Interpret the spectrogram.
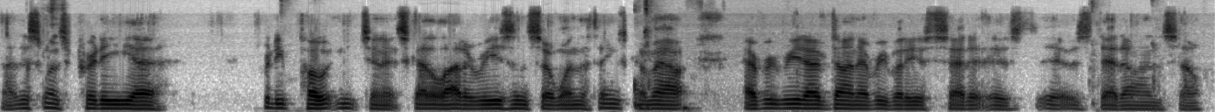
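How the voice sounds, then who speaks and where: An older man hosting a live card reading over a headset, speaking in a calm, soothing, unhurried way. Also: on the low side, gravelly, lo-fi sound. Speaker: tarot card reader.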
